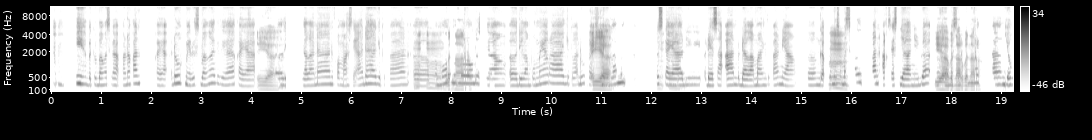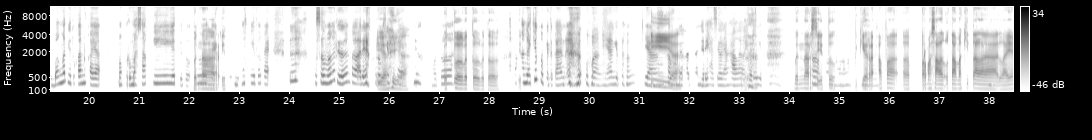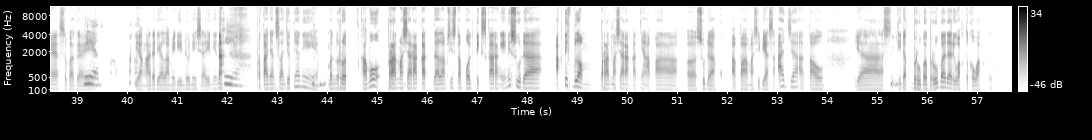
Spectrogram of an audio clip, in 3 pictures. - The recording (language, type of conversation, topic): Indonesian, unstructured, Apa yang membuatmu bangga terhadap sistem politik di Indonesia?
- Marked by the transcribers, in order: tapping; other background noise; laughing while speaking: "yang"; laughing while speaking: "iya"; chuckle; laughing while speaking: "uangnya, gitu"; tsk; chuckle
